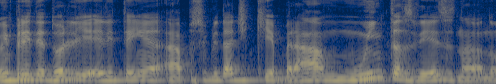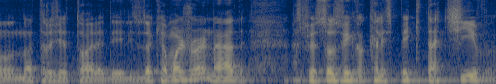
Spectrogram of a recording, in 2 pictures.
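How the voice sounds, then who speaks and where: A man at medium pitch talks at a very fast pace with ordinary pitch variation. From Brazil, São Paulo. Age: 30s. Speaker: business owner. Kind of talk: casual chat.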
